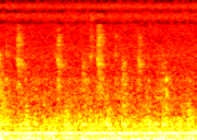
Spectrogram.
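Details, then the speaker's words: Ceiling fan on medium after being reassembled: steady hum with a light regular tick two or three times a second. The ticking is still there but quieter than before. "oh man it's still ticking but not as loudly it's making a small ticking noise now which is not as bad now"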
